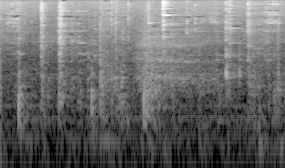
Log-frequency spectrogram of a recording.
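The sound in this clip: Silverware clinks and clatters as it is taken out of a dishwasher, with a string of light metallic clicks and taps at irregular intervals, fairly faint.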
